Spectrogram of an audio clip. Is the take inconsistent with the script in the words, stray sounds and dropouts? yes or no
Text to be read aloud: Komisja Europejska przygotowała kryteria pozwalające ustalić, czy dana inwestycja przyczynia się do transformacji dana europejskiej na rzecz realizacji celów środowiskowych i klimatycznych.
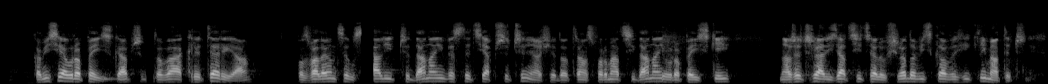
yes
